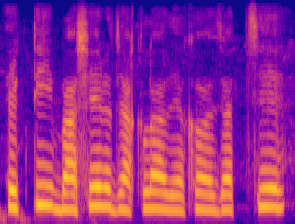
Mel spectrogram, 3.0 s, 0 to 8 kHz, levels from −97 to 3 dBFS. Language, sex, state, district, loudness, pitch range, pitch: Bengali, male, West Bengal, Cooch Behar, -16 LUFS, 205-245 Hz, 225 Hz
